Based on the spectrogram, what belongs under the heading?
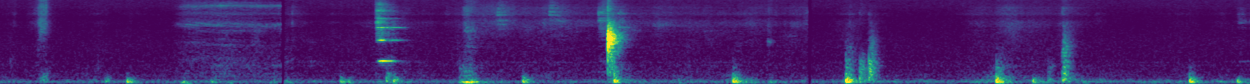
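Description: A series of sharp pops and clicks over quiet room noise; joint cracking during self-manipulation of the neck and back.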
